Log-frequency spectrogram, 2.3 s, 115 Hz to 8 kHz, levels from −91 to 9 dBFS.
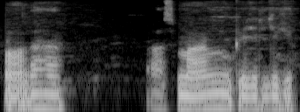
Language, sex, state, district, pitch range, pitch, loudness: Hindi, male, Bihar, Sitamarhi, 105-115 Hz, 110 Hz, -21 LUFS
